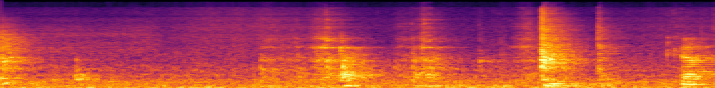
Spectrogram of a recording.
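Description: A metal nut being tightened on a workbench vise, heard as quiet scraping, rasping and clinking at close range, with a few sharper metallic knocks toward the end.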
